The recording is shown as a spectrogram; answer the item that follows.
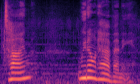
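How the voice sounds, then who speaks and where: A woman's voice: on the high side, sing-song, unhurried, darkish tone, faint music behind. A woman playing an impatient, sardonic pirate captain in a video game, with punchy, sarcastic delivery. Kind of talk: video game character acting. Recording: ship and sea ambience behind.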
